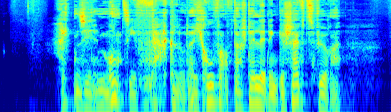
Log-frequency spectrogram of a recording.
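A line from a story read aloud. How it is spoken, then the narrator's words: Hiss from two rows behind. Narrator (German): zischte eine Stimme zwei Reihen hinter uns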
